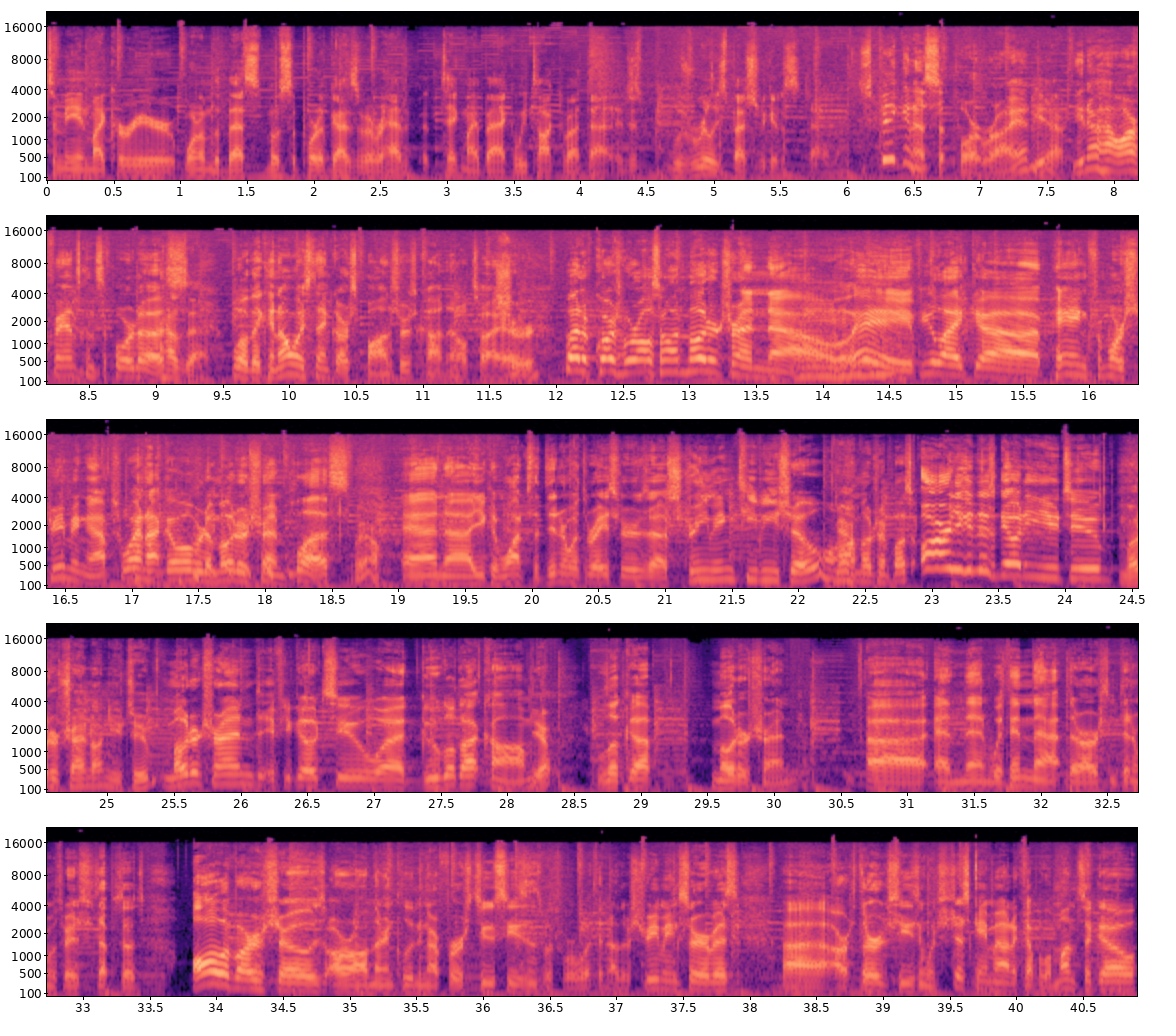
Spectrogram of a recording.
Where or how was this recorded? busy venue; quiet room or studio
busy venue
